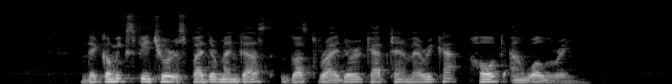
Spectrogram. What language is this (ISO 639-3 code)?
eng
